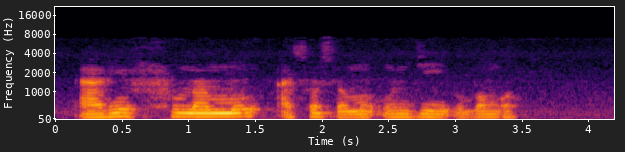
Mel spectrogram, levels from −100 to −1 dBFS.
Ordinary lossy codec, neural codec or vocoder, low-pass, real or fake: MP3, 48 kbps; none; 7.2 kHz; real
